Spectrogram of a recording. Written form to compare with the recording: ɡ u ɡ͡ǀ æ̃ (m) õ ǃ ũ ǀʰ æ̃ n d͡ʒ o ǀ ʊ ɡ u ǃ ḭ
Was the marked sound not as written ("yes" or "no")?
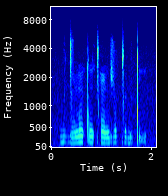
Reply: no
